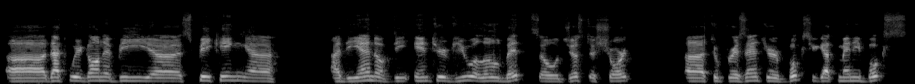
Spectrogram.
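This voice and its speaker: A man with a Quebec French accent, a native French speaker, hosting an interview and searching haltingly for words when in English. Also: fairly high pitch, pushed and bright, no room sound. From Quebec, Canada. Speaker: interviewer, channel host.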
